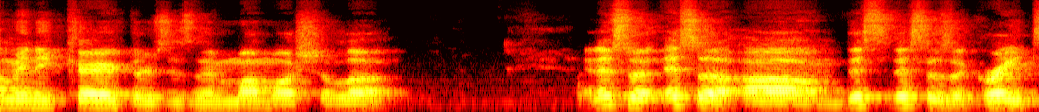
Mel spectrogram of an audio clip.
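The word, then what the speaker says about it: ממשלה: And the way to pronounce government in Hebrew is mama shallah.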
